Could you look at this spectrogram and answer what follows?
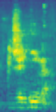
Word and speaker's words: Gehenna: I need the pronunciation from him though. I don't get it right. Which hell? Gehenna? Gehenna.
